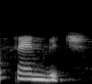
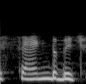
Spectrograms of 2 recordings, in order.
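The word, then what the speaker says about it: sandwich: डी को silent करके इसको सैंडविच। ये सही कैसे पढ़ते हैं इसको? सैंडविच। ये सैंडविच नहीं होता है।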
